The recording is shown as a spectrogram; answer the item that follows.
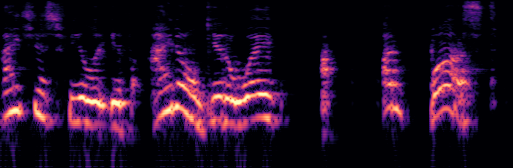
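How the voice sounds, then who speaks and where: A man playing a restless, eager young small-town man with big dreams in an amateur radio play, earnest and expressive. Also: extremely high pitch, unhurried. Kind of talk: community theatre radio play acting. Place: remote video call. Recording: dull lo-fi video call audio.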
